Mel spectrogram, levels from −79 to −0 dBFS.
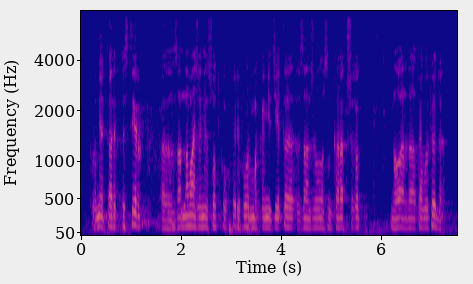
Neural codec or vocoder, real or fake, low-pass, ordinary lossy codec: codec, 32 kHz, 1.9 kbps, SNAC; fake; 7.2 kHz; none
